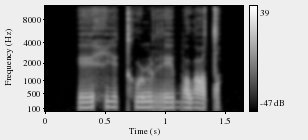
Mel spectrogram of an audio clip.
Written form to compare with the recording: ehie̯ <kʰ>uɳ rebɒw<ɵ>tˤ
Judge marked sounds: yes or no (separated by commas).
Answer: yes, no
